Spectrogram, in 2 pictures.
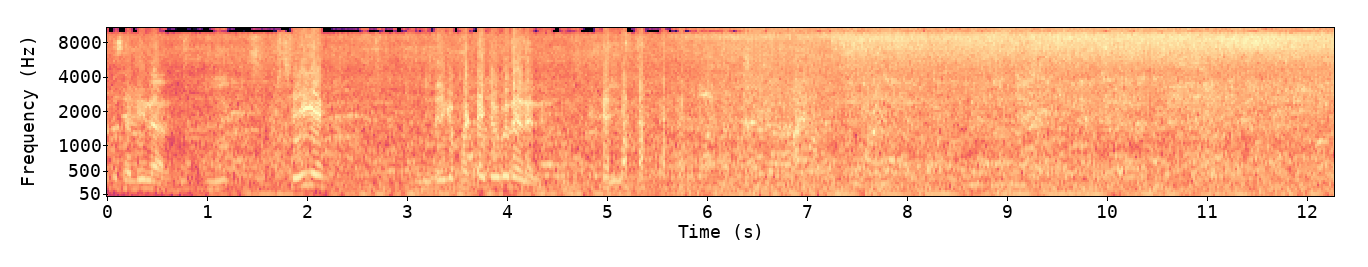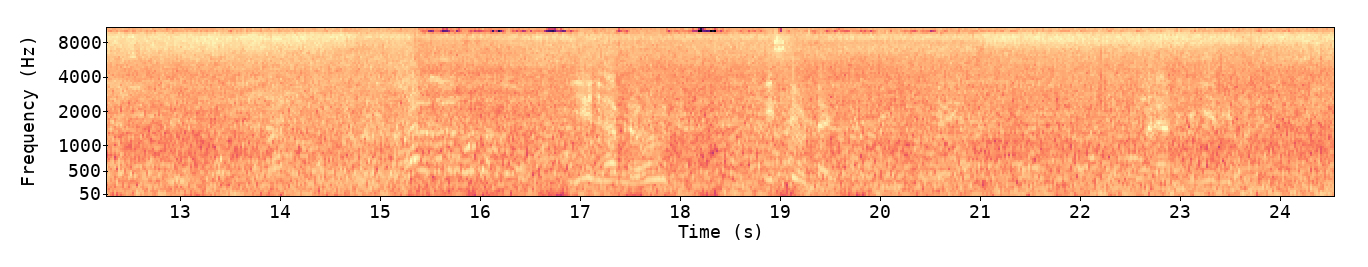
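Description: A crowd chatters in a large room.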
